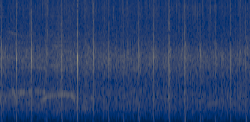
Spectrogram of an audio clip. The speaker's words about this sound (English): Give God a hand clap of praise.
